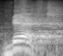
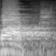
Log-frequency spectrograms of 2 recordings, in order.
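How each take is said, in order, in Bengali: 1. স্বরধ্বনিটি সামনের দিকের 'ya' এর মতো। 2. স্বরধ্বনিটি সাধারণ খোলা 'a' ধ্বনি। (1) "আমরা তো বাট বলিনি" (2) "আমরা যদি বলতাম বয়াকার ট বাট"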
